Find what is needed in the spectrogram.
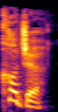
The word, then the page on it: codger: British English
